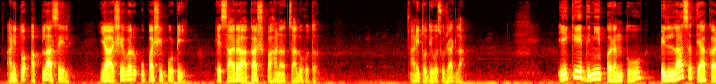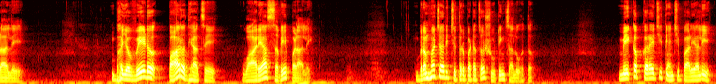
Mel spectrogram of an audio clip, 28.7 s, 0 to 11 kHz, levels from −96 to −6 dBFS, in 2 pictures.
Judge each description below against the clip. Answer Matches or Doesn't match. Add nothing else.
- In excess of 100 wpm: Doesn't match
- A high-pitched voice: Doesn't match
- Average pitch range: Doesn't match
